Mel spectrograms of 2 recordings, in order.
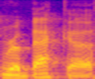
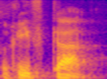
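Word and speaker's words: רבקה: We get Rebecca from kind of the Septuagint which has as rho epsilon beta epsilon kappa kappa alpha, right? Where it's literally re-be-cca. Right? Whereas in Hebrew it's just two syllables, Rifka.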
